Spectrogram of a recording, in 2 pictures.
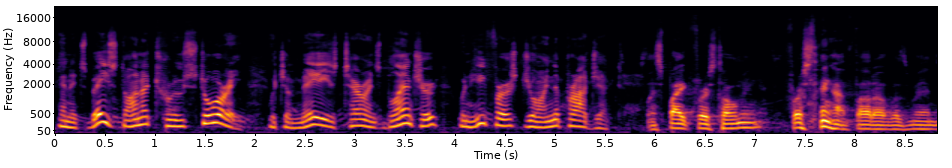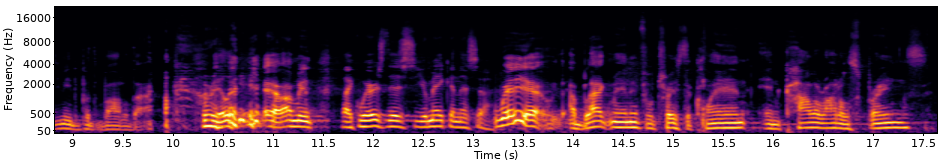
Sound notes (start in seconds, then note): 9.7 laughter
